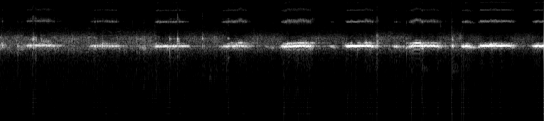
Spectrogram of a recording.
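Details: Adult female banded kingfisher giving quick whistled notes in a fast run, a bit under two per second, over a soft hissing background.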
